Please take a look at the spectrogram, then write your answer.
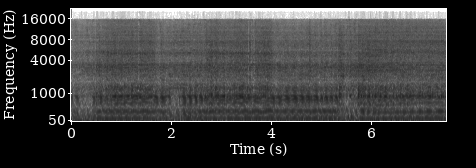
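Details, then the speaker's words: New Lifan X-Pect, about 70 miles, riding downhill with throttle held: steady drone dips and stumbles every couple of seconds, hiccuping; intermittent cutting out later traced to out-of-adjustment valve lash. "see I'll I'll leave it alone for a second see if that makes any difference nope didn't last any longer reports started hiccuping"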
